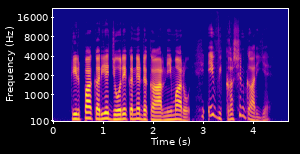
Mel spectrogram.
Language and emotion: Dogri, disgusted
